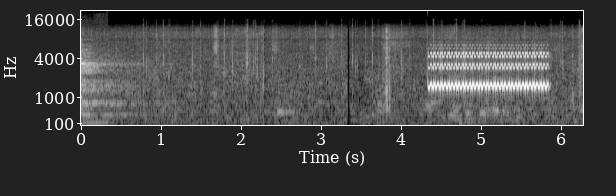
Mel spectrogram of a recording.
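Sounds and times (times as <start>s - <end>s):
telephone ringing with electronic trill: 4.4s - 5.9s.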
